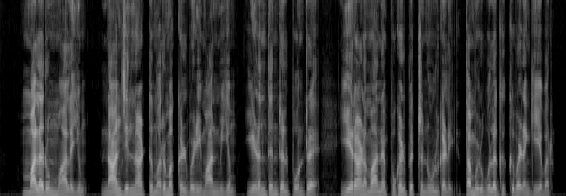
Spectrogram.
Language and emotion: Tamil, neutral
